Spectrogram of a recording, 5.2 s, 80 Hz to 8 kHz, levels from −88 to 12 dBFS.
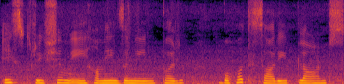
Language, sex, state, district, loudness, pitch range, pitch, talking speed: Hindi, female, Punjab, Fazilka, -14 LUFS, 210-225 Hz, 215 Hz, 115 wpm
